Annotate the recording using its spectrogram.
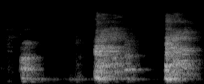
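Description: A person coughing and clearing the throat in three short bursts, the second and third the loudest.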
